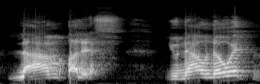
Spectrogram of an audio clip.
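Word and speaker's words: لا: created a new letter Lam alef you now know it the C is expanding Lam alif mostly pronounced as La wow and the letter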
